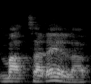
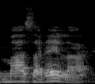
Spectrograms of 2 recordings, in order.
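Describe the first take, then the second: First: Mozzarella with a TS sound, louder; own Italian pronunciation. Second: Mazzarella with a plain Z sound; broadcasters' pronunciation. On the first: Giving his own version of the mayor's Italian name, mozzarella with TS. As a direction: say mozzarella Italian-style, "mot-sa-RELL-a". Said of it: "I would pronounce it". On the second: Showing how TV pronounced the mayor's name, Mazzarella with plain Z. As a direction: say Mazzarella as "maz-a-RELL-a", no T. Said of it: "but they were pronouncing it". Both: Shown as a demonstration.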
